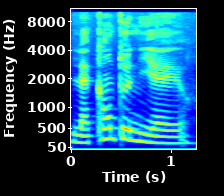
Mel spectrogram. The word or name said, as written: valance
